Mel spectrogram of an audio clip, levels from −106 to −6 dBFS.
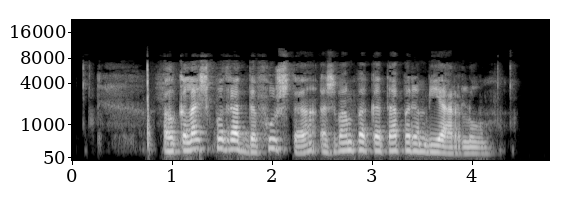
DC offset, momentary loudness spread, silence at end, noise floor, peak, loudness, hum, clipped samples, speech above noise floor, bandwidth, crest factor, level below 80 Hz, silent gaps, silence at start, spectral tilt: under 0.1%; 13 LU; 0.6 s; -50 dBFS; -4 dBFS; -24 LUFS; none; under 0.1%; 26 dB; 9.4 kHz; 22 dB; -72 dBFS; none; 0.75 s; -3.5 dB/octave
